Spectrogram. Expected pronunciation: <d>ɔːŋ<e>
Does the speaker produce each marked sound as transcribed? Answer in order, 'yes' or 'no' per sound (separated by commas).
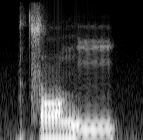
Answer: no, no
